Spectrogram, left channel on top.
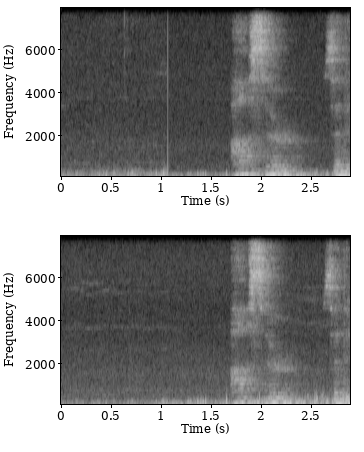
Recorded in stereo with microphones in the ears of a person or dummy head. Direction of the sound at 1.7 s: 50° right (ahead or behind).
